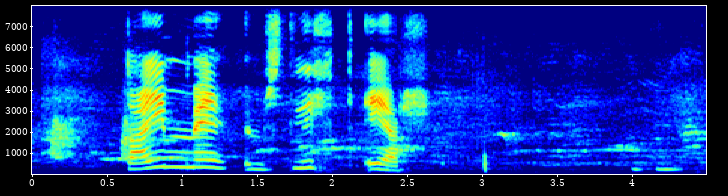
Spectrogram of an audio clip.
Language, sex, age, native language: Icelandic, male, 10, Icelandic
